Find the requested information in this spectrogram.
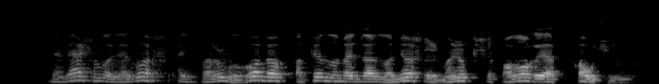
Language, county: Lithuanian, Šiauliai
